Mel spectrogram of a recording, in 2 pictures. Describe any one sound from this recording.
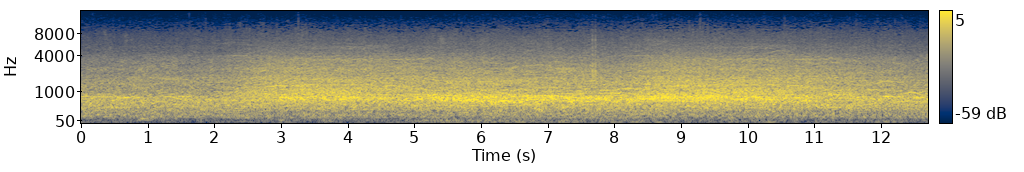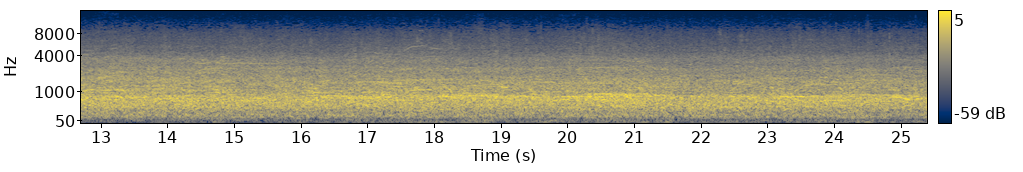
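A large crowd cheers and roars in an indoor arena.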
